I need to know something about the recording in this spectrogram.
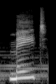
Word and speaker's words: mate: for a mate tasting mate pronounced mate is more than just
